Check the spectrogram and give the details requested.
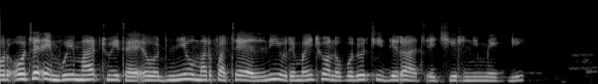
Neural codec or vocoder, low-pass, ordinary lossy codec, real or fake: codec, 16 kHz, 2 kbps, FreqCodec, larger model; 7.2 kHz; none; fake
